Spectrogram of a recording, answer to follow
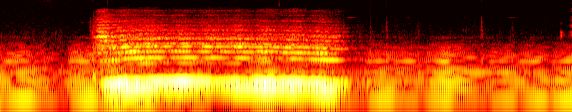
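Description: A deep locomotive whistle sound effect: one long blast held about two seconds, starting near the first second, over a steady low musical drone.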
